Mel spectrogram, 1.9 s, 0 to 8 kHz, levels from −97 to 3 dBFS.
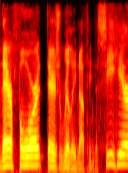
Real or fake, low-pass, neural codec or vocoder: fake; 7.2 kHz; codec, 16 kHz in and 24 kHz out, 2.2 kbps, FireRedTTS-2 codec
